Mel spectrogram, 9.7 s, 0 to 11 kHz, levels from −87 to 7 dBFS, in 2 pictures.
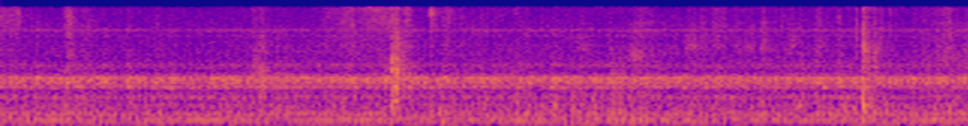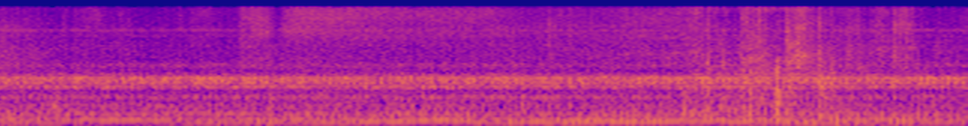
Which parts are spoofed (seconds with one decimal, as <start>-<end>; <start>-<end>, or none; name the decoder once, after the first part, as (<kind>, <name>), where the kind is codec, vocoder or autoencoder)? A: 0.0-1.4 (vocoder, Vocos); 1.9-9.7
